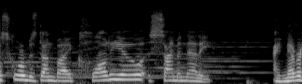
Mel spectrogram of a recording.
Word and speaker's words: Simonetti: The musical score was done by Claudio Simonetti. I never say his name right. I always want to throw an L in Simonetti. I always want to say like Simonetti, and that's not.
